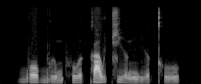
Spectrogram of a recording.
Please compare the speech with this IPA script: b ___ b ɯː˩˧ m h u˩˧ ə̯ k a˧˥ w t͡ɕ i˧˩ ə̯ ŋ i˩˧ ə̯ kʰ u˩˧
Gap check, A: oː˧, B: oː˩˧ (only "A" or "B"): A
